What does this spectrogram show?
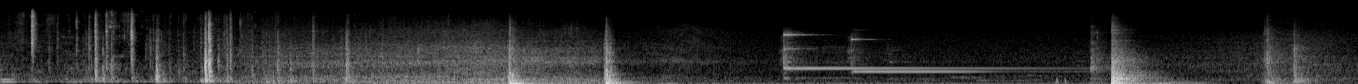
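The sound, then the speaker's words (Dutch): Rattling and clicking handling noises give way to a two-tone doorbell chime ringing out, followed by a door being opened with a sharp clunk and some shuffling. “De deur gaat open, maar de ontmoeting verloopt wat stroef.”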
